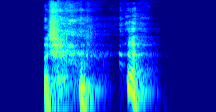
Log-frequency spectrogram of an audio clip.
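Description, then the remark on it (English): A sneeze heard on its own: a sharp, breathy burst with a quick voiced catch, then a second short explosive burst, both fairly loud, with no talking. “Bless you”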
